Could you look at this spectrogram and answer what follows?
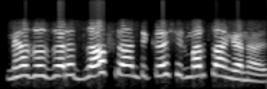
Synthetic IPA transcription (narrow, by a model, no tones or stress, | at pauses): meɦɐzoːzɐɾɐt̪̚zaːfɾaːnt̪ikəːʃiɾmɐɾt͡saːŋɡɐnaːj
